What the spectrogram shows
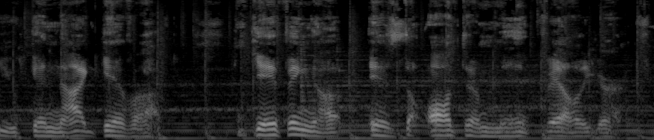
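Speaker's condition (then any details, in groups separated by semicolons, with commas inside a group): Ataxia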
